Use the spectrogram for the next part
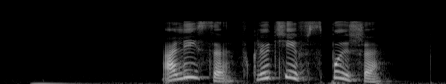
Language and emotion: Russian, positive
